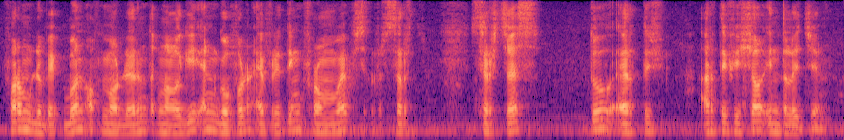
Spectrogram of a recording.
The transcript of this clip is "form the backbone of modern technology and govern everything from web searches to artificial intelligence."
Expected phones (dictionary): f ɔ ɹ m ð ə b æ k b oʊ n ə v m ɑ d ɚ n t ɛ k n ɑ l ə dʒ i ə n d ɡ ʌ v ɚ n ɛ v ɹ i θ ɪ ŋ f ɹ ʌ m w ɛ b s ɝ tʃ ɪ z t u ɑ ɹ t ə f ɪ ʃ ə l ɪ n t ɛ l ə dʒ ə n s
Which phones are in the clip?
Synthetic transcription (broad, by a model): f ɔ ɹ m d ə b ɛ k b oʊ n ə f m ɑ d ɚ n t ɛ k n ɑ l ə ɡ i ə n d ɡ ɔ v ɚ n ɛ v ɹ i t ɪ ŋ f ɹ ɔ m w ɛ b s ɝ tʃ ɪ s t u ɑ ɹ t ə f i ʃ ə l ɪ n t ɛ l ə dʒ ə n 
